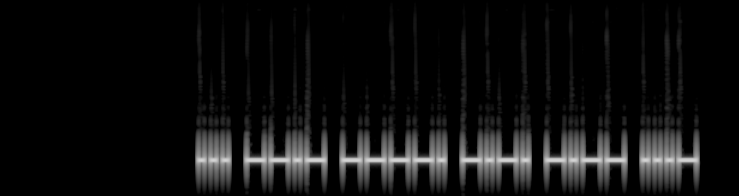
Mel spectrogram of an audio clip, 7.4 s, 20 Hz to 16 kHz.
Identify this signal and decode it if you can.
Morse code, heard as a keyed tone, about 20 wpm, 700 Hz. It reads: SQ9CYV
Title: DXCC-100 Call Signs - 6 Characters - Repeated 3x - 20wpm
